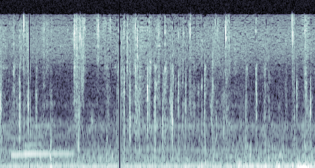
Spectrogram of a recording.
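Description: Close-up chewing of soft mugwort bread, with many small, irregular wet mouth clicks. There is a low thump near the end.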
